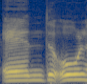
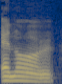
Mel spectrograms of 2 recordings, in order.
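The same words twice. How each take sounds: First: The two words are said separately and fully. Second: The d fades and n links into all. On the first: The speaker calls it wrong. "하지 말고요" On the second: The speaker calls it right. "n하고 d는 소리 약해지고 n하고 a를 연음시킨다고"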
